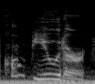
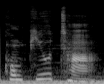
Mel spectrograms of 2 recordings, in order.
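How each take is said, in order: First: The t is softened into a quick flap. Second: The t is pronounced clearly and crisply.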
